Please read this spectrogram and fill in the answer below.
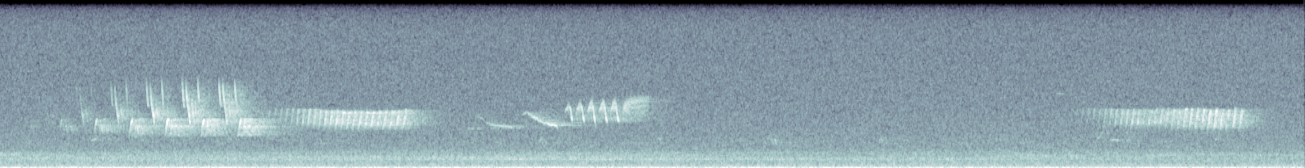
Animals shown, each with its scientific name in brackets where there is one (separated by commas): Black-throated Blue Warbler (Setophaga caerulescens), Ovenbird (Seiurus aurocapilla), Pine Warbler (Setophaga pinus)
